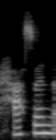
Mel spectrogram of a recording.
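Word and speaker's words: Hassan: was happening in the Senate and uh Senator Hassen am I saying it right yes from out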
